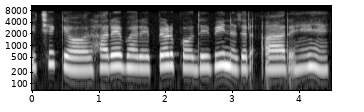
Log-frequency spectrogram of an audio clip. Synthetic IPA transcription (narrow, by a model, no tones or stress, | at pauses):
it͡ʃʰekeɔːɾhəɾebʱəɾepeːɽpɔːd̪ʱebʱinəzəɾaɾə̰ɦeɦɛ̃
